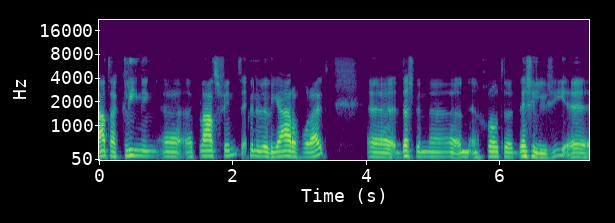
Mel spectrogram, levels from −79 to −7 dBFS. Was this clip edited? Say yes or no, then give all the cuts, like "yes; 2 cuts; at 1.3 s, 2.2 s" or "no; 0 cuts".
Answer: yes; 3 cuts; at 2.2 s, 2.6 s, 4.7 s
